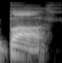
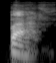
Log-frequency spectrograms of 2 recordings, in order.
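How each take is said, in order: First: The word has a southern English long vowel. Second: The word has a northern English short vowel.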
